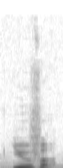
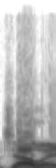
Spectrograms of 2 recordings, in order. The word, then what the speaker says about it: Yuva: Yuva. Yuva. I was close. I'm getting closer. Yeah. Yuva. It's not Jawa anymore.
